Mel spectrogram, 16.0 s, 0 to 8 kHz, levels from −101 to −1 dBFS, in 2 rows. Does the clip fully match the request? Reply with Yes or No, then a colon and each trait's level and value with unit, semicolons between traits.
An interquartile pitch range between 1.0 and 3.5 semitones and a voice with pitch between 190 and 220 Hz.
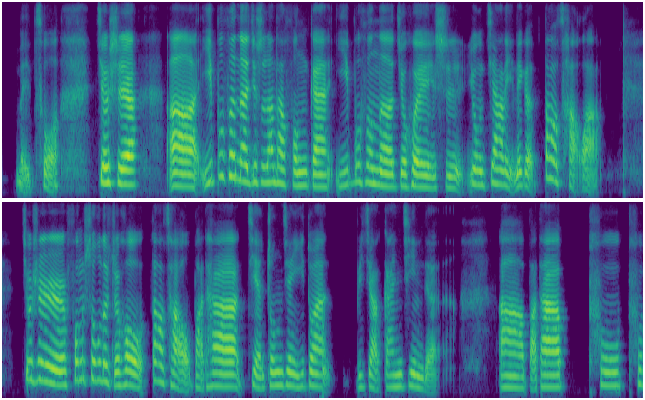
No: average, 4.4 semitones; high, 200 Hz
